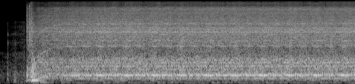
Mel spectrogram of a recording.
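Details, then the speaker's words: Fiat Doblo van engine rebuilt after snapped timing chain and rockers replaced; injectors out, starter spins engine freely with even fast whirring, no compression chugs; normal cranking. "15. So, that sounds good."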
